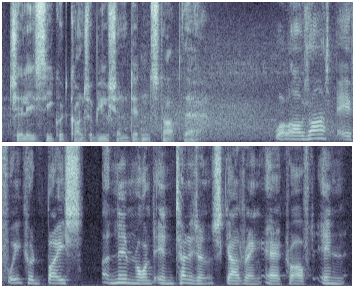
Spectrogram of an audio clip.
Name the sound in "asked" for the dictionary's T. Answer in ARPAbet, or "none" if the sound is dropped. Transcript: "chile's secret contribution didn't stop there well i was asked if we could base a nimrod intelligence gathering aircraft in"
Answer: none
